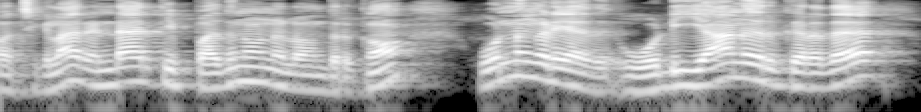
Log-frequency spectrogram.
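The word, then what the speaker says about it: Odia: உச்சரிக்கப்பட்டது அப்படின்றதை சொல்லி இருக்காங்க ஒரியா அப்படின்னு கிடையாது இனிமே ஒடியா அப்படின்றதுதான் இங்க வந்து உச்சரிப்பா இருக்கணும் அப்படின்றத மாத்தி சொல்லி இருக்காங்க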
